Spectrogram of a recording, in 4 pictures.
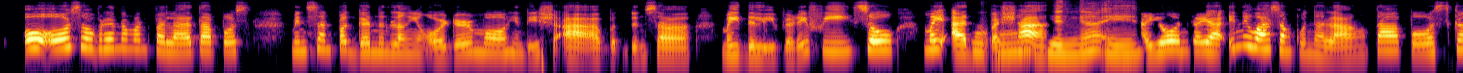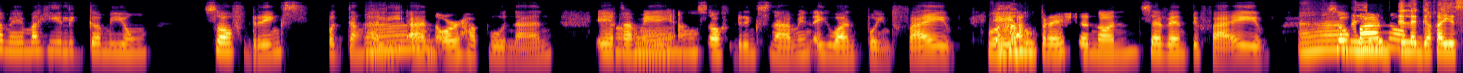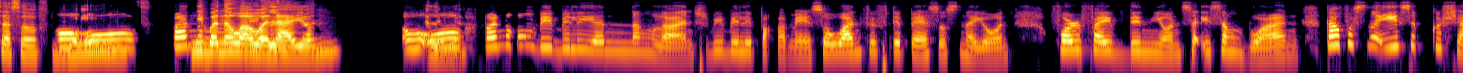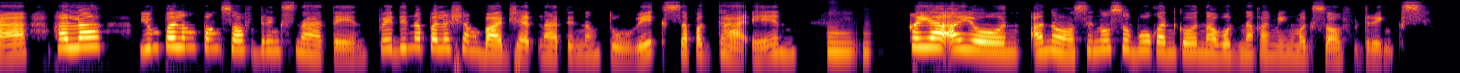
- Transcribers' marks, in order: other background noise
- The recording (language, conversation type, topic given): Filipino, unstructured, Ano ang palagay mo tungkol sa pagtitipid?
